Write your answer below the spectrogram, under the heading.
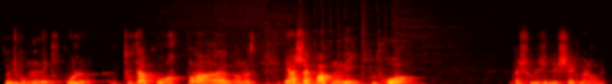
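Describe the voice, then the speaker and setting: A man's voice: a little high, very animated, fairly quick. A teenage boy with a cold and a stuffy nose, rambling and swearing as he chats on a gaming stream. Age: teen. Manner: rambling, swears freely, bursts into angry shouting at the game. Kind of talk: casual gaming stream chat. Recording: roomy echo, dull lo-fi sound, faint music.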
